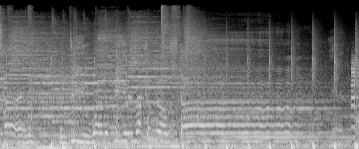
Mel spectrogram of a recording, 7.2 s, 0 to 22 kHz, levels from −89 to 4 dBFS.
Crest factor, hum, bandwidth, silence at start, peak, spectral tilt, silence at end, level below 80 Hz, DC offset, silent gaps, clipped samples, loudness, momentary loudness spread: 12 dB; none; 19 kHz; 0 s; 0 dBFS; -5.5 dB/octave; 0 s; -20 dBFS; under 0.1%; none; under 0.1%; -14 LUFS; 5 LU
